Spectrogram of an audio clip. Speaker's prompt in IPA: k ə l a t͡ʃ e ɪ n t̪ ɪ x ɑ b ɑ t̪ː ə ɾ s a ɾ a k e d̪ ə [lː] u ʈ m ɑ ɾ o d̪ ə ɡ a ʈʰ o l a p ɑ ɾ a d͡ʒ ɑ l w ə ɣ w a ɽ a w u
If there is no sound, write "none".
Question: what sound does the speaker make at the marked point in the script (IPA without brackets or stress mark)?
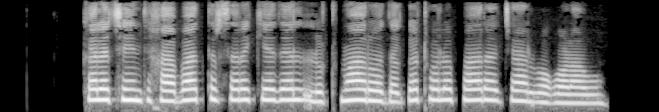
lː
